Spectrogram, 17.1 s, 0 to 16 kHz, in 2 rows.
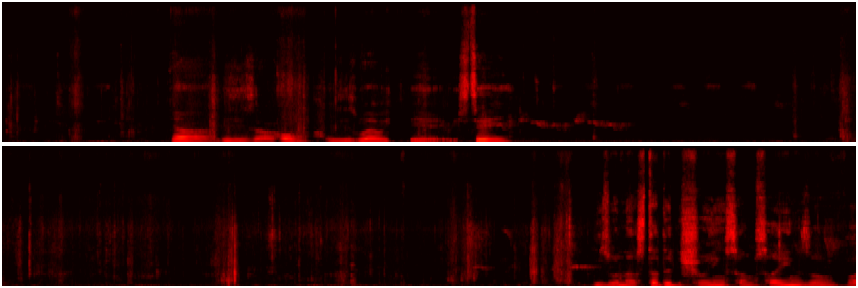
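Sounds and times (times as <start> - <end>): faint short rustles and scuffs: 7.9 - 14.5.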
